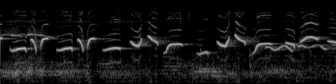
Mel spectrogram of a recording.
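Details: Chinese hwamei, one of a tame caged pair, in fighting song; loud clear whistled notes, sharply rising and falling slurs and quick twisting trills, given in rapid bursts about every third of a second.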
